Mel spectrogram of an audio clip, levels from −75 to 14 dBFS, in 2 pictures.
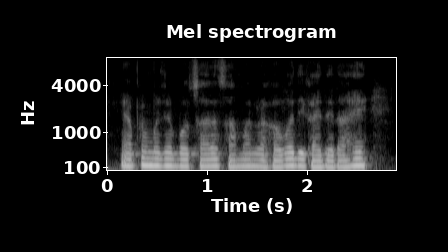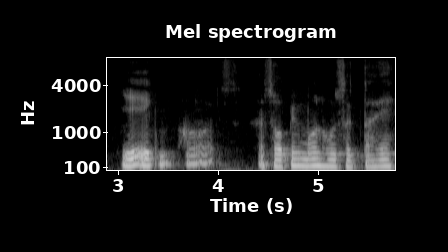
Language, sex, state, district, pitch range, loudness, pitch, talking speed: Hindi, male, Maharashtra, Sindhudurg, 125-140 Hz, -17 LUFS, 130 Hz, 205 wpm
